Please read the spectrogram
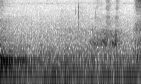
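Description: A pen scratching faintly on paper as figures are written by hand.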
